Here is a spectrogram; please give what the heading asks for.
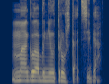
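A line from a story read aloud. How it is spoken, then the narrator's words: Grumbling. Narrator (Russian): проворчал он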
